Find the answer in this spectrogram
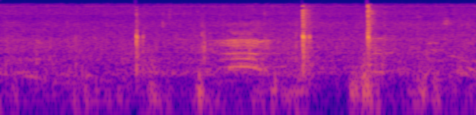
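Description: A football being kicked in open play: several short, sharp thuds, the loudest near the end, with a player's brief shout in the middle.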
